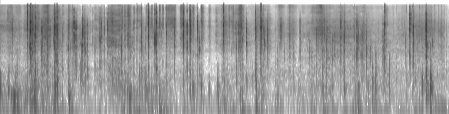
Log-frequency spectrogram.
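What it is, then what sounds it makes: Paper bag crumpled. A small, hollow, empty brown kraft paper bag with a printed logo is held in both hands and crumpled and crinkled with the fingers close to a binaural microphone. The result is a dense, bright, crackling rustle of sharp crinkles and tearing-like bursts, with almost no low end.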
